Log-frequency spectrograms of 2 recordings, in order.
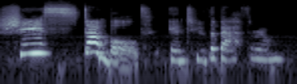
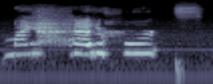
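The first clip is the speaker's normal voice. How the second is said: slow, drawn-out moan; 5 semitones higher, 5 dB louder, much slower than usual. Acted. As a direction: drag the words out in misery. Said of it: "she moaned".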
